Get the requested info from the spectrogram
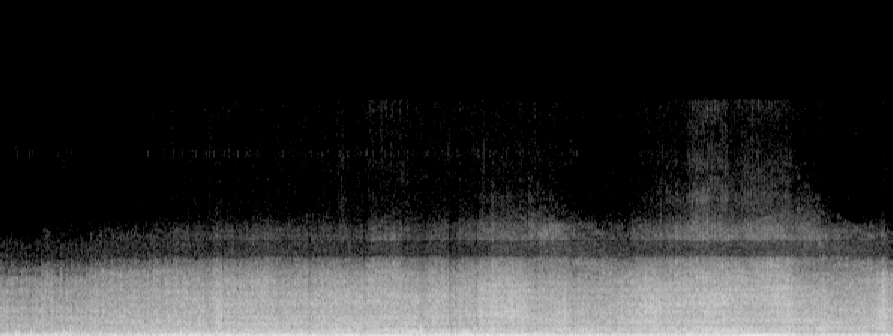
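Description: Heavy boom truck's diesel engine running as it drives past and pulls through an intersection, a steady engine drone with road noise. It swells about ten seconds in, then eases off.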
